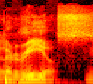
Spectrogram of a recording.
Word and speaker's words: Berríos: Is it Berríos or Berríos? – Berríos. – Yeah, it's like burrito, but with two R's.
